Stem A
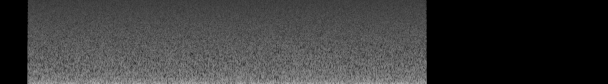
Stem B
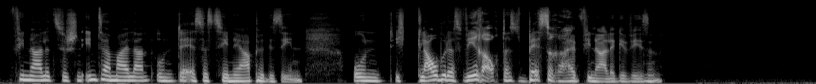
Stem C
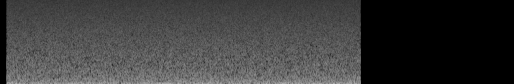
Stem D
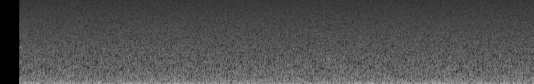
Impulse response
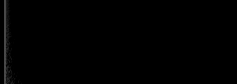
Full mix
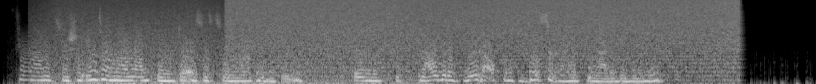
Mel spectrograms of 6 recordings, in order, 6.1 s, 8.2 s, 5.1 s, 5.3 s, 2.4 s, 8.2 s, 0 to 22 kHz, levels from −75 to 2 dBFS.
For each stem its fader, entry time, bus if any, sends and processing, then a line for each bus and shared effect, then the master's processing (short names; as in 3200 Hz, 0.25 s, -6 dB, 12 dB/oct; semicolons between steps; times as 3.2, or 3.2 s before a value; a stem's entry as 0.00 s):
-3.5 dB, 0.00 s, no send, dry
-11.5 dB, 0.00 s, no send, tilt shelf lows +6.5 dB, about 1400 Hz; sample leveller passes 5
-18.5 dB, 0.00 s, no send, auto duck -7 dB, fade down 0.20 s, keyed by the second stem
-0.5 dB, 2.05 s, no send, tilt +2.5 dB/oct; comb 5 ms, depth 77%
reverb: off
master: AGC; flange 0.74 Hz, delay 8.2 ms, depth 9.9 ms, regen -39%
